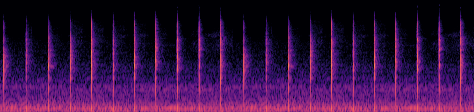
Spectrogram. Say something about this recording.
The sound was created by smacking a harmonica against the palm of a hand. The sound was amplified in Pro Tools.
